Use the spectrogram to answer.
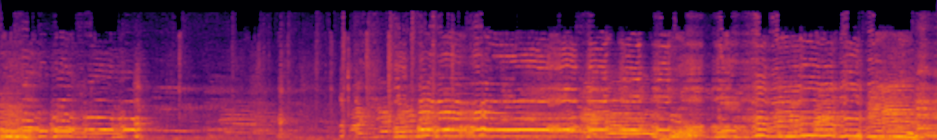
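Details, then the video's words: Kukuak Balenggek roosters, singing chickens native to Solok, at a crowing performance training session. Several crows overlap through most of the recording: bright, arched, multi-syllable phrases, with a short lull near three seconds. "Latihan prestasi Ayam kukuak balenggek ayam penyanyi asli Solok"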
